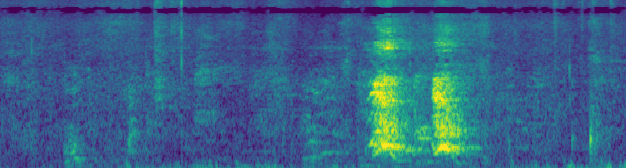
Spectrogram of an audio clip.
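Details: Dogs at a kennel, a Presa Canario female called Huniu confronting a Rottweiler while a Staffordshire joins in: two loud broad barks in quick succession after soft background noise and murmuring.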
